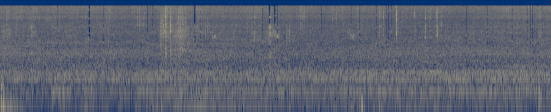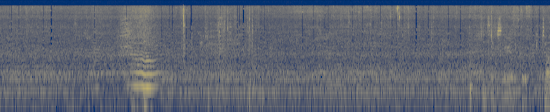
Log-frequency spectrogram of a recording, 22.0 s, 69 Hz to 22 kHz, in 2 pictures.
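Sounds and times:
bee buzzing close by: 0:00.0 - 0:22.0
bees humming in a hive: 0:00.0 - 0:22.0.

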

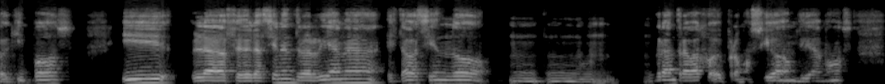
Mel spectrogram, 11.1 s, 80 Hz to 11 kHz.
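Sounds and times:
man speaking over a video call: 0:00.0 - 0:00.9, 0:01.6 - 0:11.0.

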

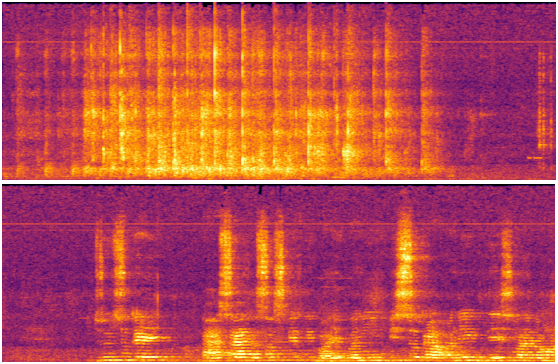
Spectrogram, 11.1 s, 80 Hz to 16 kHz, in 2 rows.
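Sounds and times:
audience applauding: 0:00.0 - 0:04.6.

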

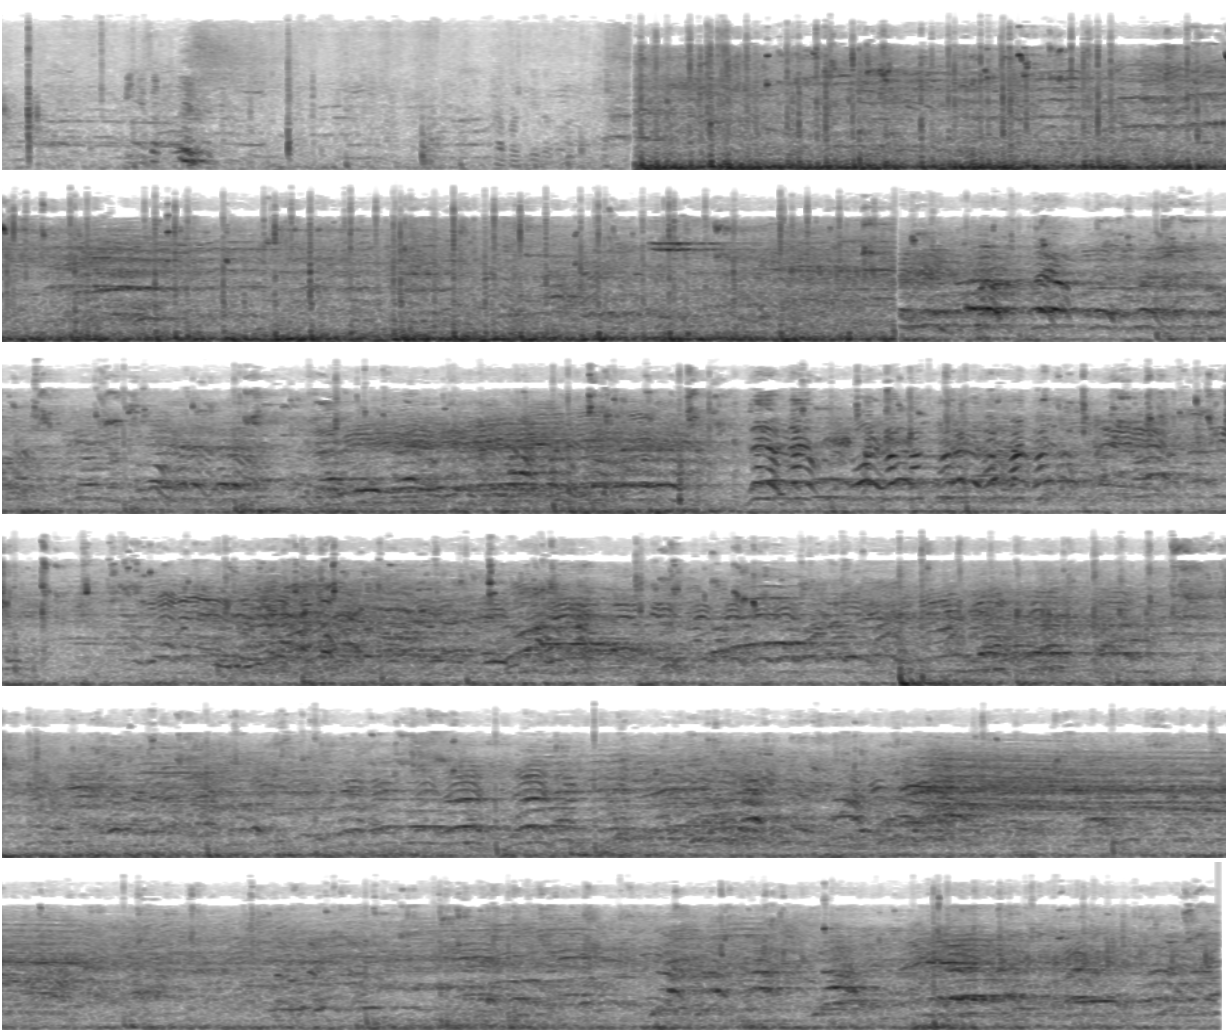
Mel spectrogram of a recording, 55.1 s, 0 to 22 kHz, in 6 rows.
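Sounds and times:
players' voices echoing: 0:00.0 - 0:55.0
basketballs bouncing on hardwood: 0:04.8 - 0:15.9, 0:34.3 - 0:37.1, 0:40.4 - 0:41.5.

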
